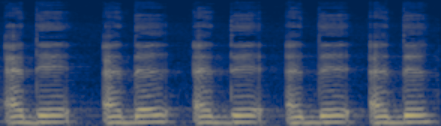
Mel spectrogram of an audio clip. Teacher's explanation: half زبر آواز ہوتی ہے قلقلے کی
